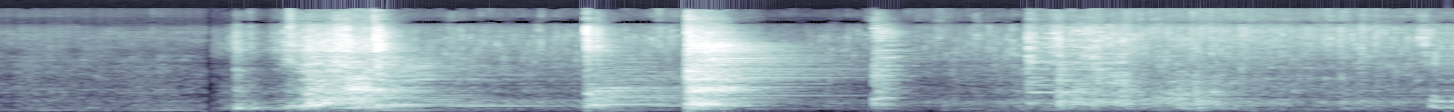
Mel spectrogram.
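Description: Chicken dry fry sizzling in a pot on the stove. Two loud surges of sizzling come about one second and three and a half seconds in and fade away, then a steadier, quieter sizzle follows.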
